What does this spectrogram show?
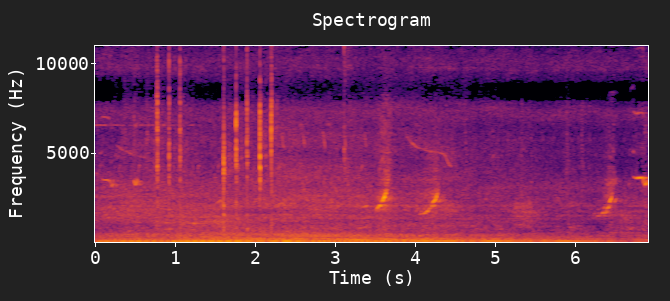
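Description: Small birds chirping, three short rising chirps a few seconds apart, over a steady low rumble that fades away near the end.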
